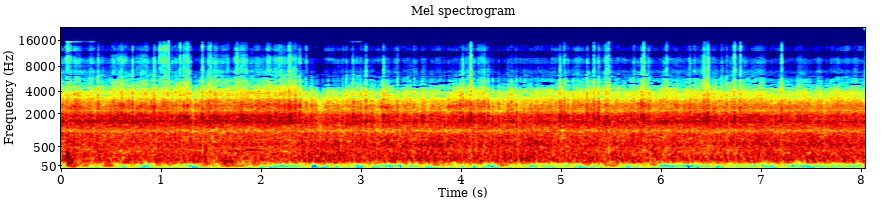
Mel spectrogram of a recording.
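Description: Steady rushing of wind on the microphone mixed with the running noise of a vehicle, heard from the moving vehicle itself.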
